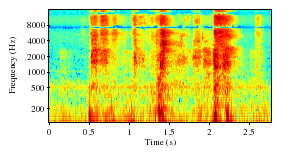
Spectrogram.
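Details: Male Keeshond rolling around on a couch indoors, giving three short breathy whimpering snuffles about every three quarters of a second, with soft rustling between.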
